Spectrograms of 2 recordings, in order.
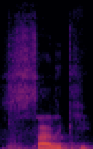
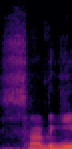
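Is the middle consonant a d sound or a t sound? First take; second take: t; d. First: The middle consonant is a voiceless t. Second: The middle consonant is a voiced d. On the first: "उसका अघोष करके बोलते हैं" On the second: "जैसे सादगी होगी"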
